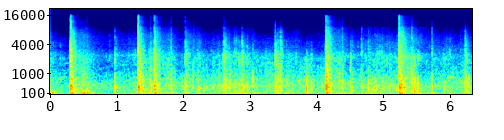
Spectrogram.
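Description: Aerial fireworks shells bursting overhead in a rapid, irregular series of sharp bangs, about two a second, the loudest near the start and again around four and five seconds in.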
